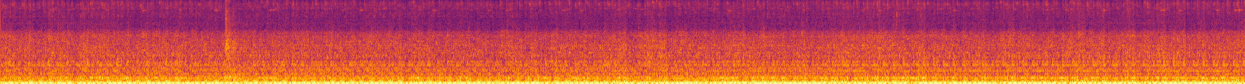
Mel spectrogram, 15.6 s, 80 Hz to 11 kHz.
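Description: Naturally aspirated LSX V8 in a Chevrolet Caprice idling steadily, loud, through its exhaust.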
